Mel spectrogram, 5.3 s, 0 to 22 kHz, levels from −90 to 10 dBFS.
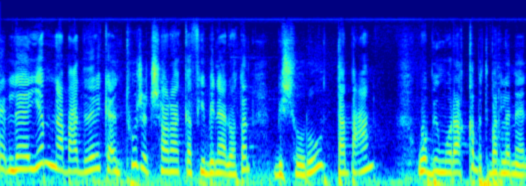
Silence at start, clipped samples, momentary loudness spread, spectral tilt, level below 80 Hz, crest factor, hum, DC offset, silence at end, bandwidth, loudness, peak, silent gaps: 0 s; under 0.1%; 6 LU; -5 dB/octave; -38 dBFS; 12 dB; none; under 0.1%; 0 s; 16 kHz; -29 LUFS; -16 dBFS; none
